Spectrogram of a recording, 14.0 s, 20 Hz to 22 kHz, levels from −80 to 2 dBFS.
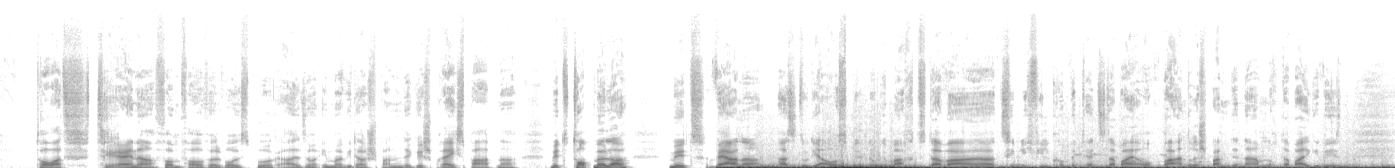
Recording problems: wind noise on the microphone; heavy; from 7 s on; 1 dB below the speech

